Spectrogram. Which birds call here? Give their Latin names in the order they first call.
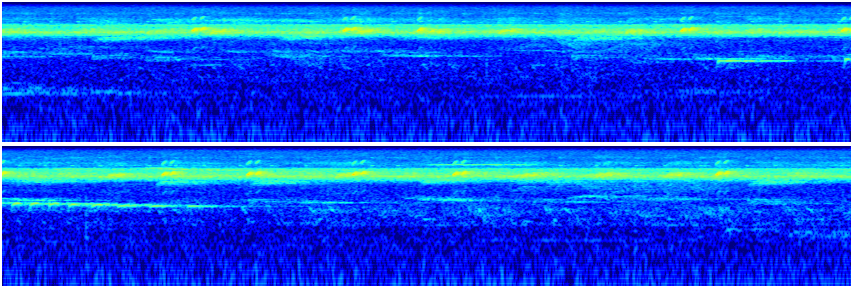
Formicarius analis, Turdus hauxwelli, Patagioenas plumbea, Pachyramphus marginatus, Pachysylvia hypoxantha, Campylorhynchus turdinus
